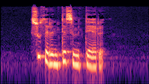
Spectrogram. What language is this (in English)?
Kabyle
